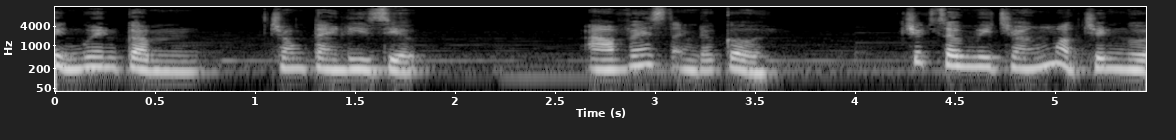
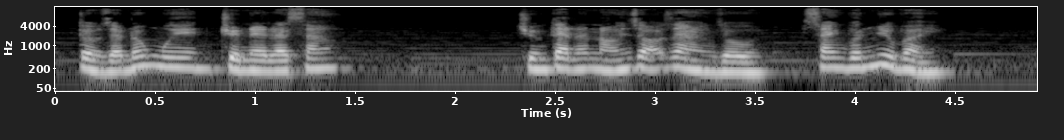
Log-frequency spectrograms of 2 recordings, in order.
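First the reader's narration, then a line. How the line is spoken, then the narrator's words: Cool flat tone. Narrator (Vietnamese): Tôi nói với giọng lành nhạt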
